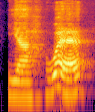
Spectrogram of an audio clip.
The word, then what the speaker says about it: Yahweh: And just keep in mind, I'm not questioning the pronunciation Yahweh. I've already shown you Yahweh cannot contract to Yahu, and this comments in Yah and Yahu demand that we have a patach as the first vowel in the Creator's name. There's no question about the true pronunciation Yahweh.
